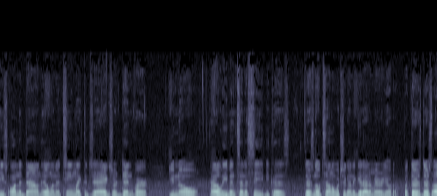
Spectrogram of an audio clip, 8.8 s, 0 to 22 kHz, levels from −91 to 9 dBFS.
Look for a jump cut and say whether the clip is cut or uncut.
uncut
